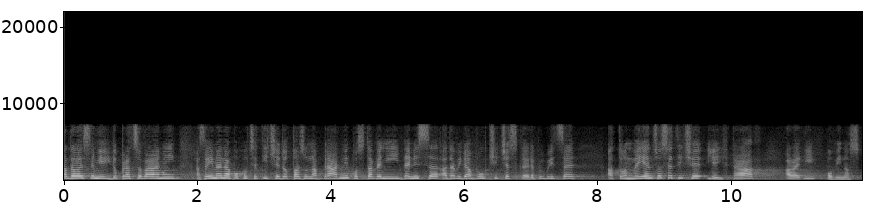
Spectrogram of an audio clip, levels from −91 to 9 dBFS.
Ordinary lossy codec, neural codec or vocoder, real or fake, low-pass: AAC, 48 kbps; codec, 16 kHz, 0.5 kbps, FunCodec, trained on Chinese and English, 25 frames a second; fake; 7.2 kHz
